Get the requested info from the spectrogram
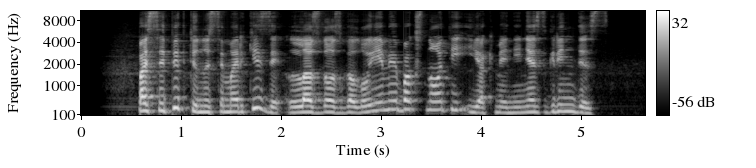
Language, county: Lithuanian, Marijampolė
